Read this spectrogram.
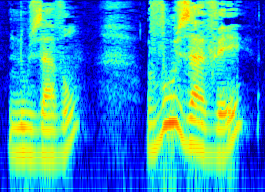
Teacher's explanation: final S not pronounced, and then we make this little link between the two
